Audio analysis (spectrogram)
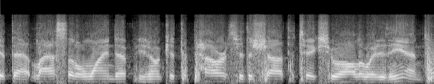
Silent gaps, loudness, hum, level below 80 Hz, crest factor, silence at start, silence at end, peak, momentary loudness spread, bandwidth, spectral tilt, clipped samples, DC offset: none; -8 LUFS; none; -42 dBFS; 8 dB; 0 s; 0 s; 0 dBFS; 5 LU; 11 kHz; -2.5 dB/octave; 0.9%; under 0.1%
